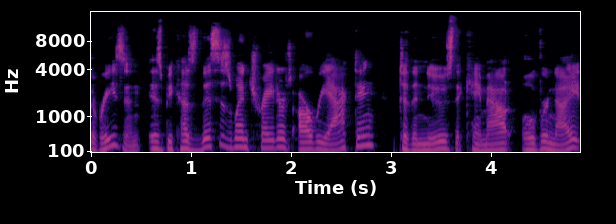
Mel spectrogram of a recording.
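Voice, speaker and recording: Over a quiet background, a man with an American accent speaks in an ordinary speaking voice at medium pitch. His intonation is lively, his pace moderate, and the sound dry and close with no echo. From US Northeast, Vermont. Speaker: author and day trader. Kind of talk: audiobook narration of own book.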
